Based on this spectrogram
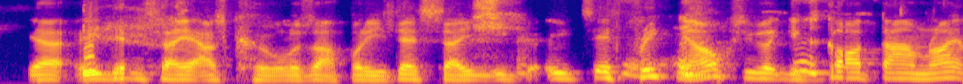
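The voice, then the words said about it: Speaks with a noticeable accent. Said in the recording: “because of my accent”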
